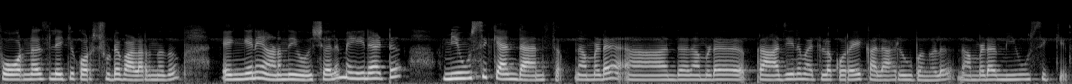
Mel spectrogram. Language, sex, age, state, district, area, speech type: Malayalam, female, 18-30, Kerala, Alappuzha, rural, spontaneous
